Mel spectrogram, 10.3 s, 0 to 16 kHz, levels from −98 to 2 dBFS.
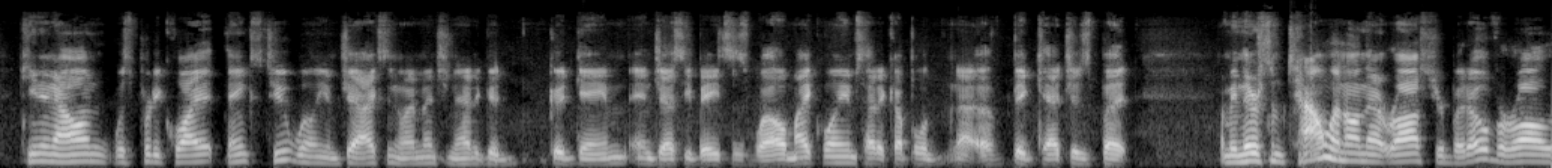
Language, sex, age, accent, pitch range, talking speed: English, male, 40-59, American, 115-145 Hz, 245 wpm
